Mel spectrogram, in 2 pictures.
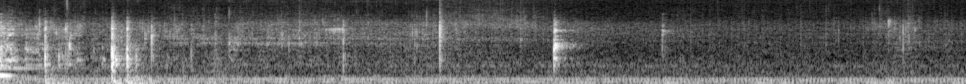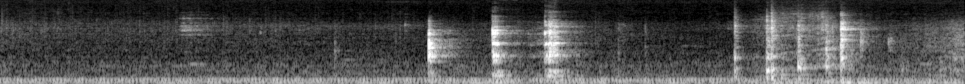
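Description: Hot oil sizzling faintly in a frying pan just after the burner is turned off, with clinks and scrapes of a spatula against the pan and plate as fried eggs are lifted out: a few right at the start, then a cluster about seven to nine seconds in. A steady low hum sits under it all.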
